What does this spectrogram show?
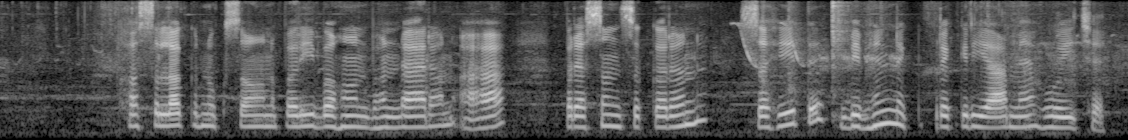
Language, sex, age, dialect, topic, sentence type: Maithili, female, 18-24, Eastern / Thethi, agriculture, statement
